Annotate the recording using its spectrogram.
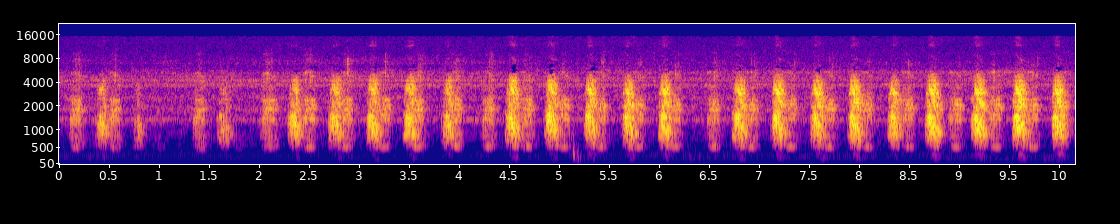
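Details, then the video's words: Loud, close green tree frog calling in a long unbroken run of about two dozen honking croaks, roughly two or three per second, each a rich buzzy note, with quiet surroundings. "Green tree frog croacking"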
